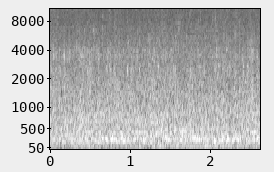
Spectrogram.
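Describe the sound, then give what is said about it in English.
Water streams and drips steadily from the soaked clothing of a person who has just come home soaking wet, a continuous patter and splash with no pauses and no voices. “You're dripping everywhere.”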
